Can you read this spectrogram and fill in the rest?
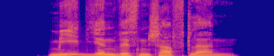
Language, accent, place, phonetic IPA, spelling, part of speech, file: German, Germany, Berlin, [ˈmeːdi̯ənvɪsn̩ˌʃaftlɐn], Medienwissenschaftlern, noun, De-Medienwissenschaftlern.ogg
- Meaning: dative plural of Medienwissenschaftler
